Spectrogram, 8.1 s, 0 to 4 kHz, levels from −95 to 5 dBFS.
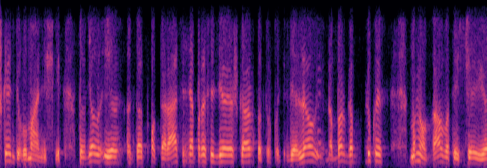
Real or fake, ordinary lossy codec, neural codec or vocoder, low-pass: real; Opus, 32 kbps; none; 3.6 kHz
